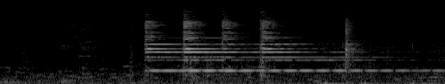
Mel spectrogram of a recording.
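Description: Metal temple bell struck by hand: a sudden first strike about a second and a half in, then quick repeated strikes, about two or three a second, with the bell ringing on in a steady tone after them.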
